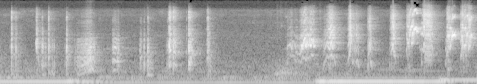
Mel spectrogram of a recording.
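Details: Several Javan mynas chattering energetically, recorded as a master for training other birds: bursts of scratchy, squawking notes, sparse at first, then a dense, louder run of harsh calls, with a low droning hum underneath.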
